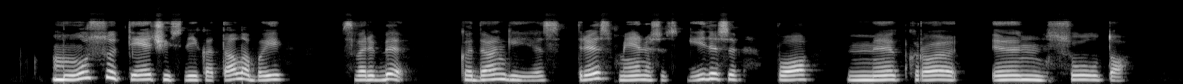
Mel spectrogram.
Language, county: Lithuanian, Kaunas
